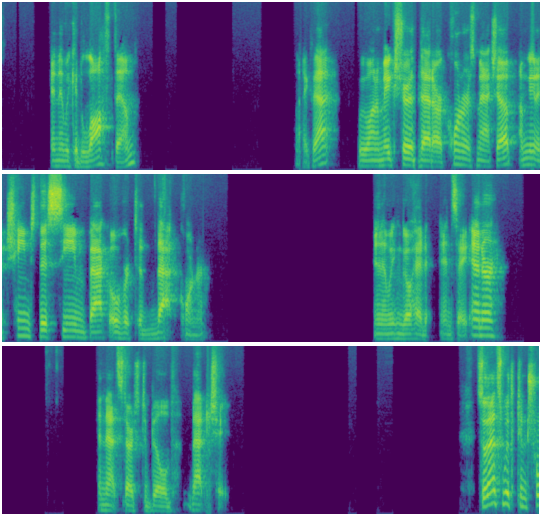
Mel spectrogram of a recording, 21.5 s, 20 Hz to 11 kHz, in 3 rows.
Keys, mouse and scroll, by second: 1.0-3.2 typing, 2.7 Return, 3.2-4.6 drag, 8.0 click, 9.2 F15, 9.5 click, 12.5 Return, 15.3 click, 20.8 right click.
